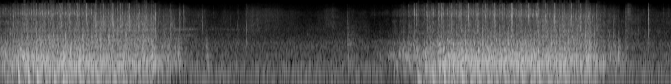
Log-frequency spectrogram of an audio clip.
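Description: A machine stitches a Celtic knot design in two loud, steady bursts of rapid stitching, separated by a quieter pause for repositioning.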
